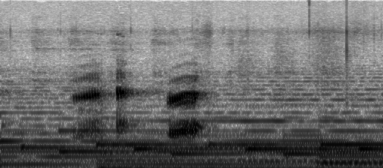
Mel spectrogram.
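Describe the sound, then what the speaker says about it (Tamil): Frogs croak at a pond in several short, nasal calls over a soft, steady background hum. "ஒரு குட்டையில் நிறையா தவளைகள் வாழ்ந்துக்கிட்டு வந்துச்சுங்க"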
